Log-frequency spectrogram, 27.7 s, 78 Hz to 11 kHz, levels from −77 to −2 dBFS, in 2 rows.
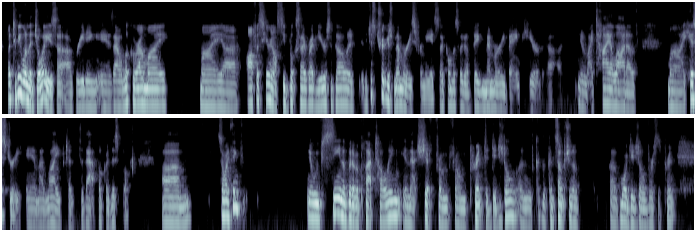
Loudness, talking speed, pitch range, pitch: -27 LUFS, 210 wpm, 105-125 Hz, 115 Hz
